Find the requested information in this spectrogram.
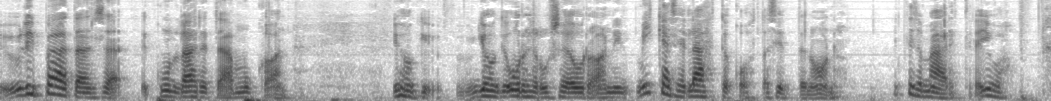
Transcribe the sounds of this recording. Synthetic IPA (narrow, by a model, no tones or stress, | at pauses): ylipæːt̪ænsæ̰kunlæhɾet̪æ̰ːmmukɑ̰ːn | johoŋkḭjohoŋkiurheiluseurɑ̰ːnninmikæselæht̪øko̰ht̪ɑsit̪ːenon | mit̪ːæsemæːrit̪ːelḛjuhɑ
